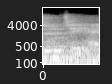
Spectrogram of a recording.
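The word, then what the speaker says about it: Syntyche: And so Paul is saying, I urge you, both of you, Eudia and Cynthia, Cynthia, I always pronounce Suntihe, excuse me, we'll do it through Greek pronunciation, Suntihe, to be of the same mind.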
